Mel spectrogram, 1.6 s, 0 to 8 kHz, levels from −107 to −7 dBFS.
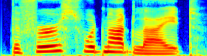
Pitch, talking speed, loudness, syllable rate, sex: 215 Hz, 195 wpm, -16 LUFS, 3.7 syllables/s, female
